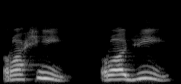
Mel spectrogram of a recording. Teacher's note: هو المفترض الراء الثانية تأخذ حركة واحدة ثم ننتقل للحرف التالي، راحي راجي رارا حركة واحدة، جي راجي راحي مباشرة، لكن لا نقول راحي، لا تطيلي صوت الراء لأن هذا أيضا من الأخطاء الشائعة، وقد يدخلك لو كان في قراءة القرآن الكريم يدخلك في اللحن الجلي.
